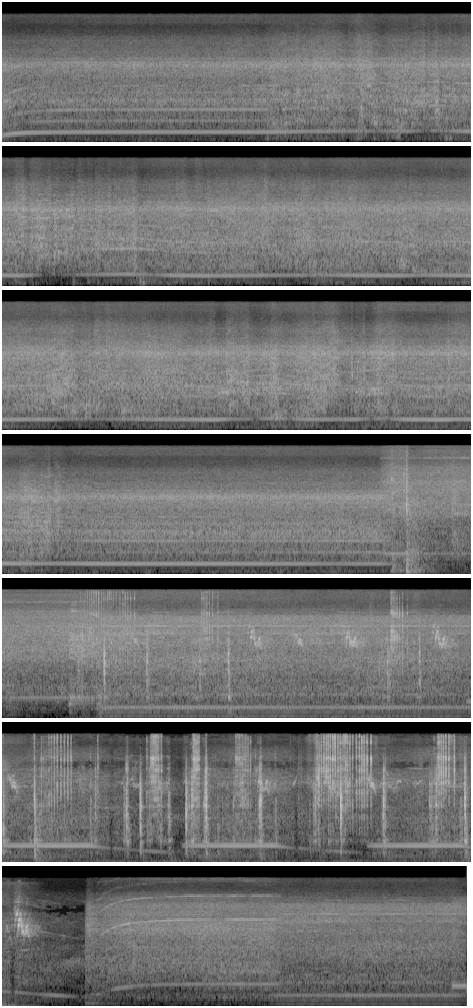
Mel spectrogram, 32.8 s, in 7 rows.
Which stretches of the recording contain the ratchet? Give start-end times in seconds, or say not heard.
19.4-28.5.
